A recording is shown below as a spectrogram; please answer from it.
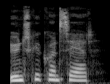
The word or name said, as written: ønskekoncert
